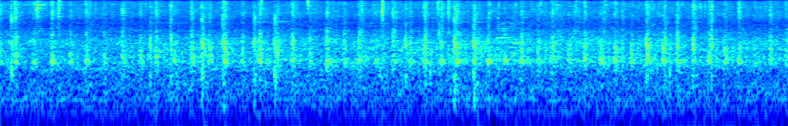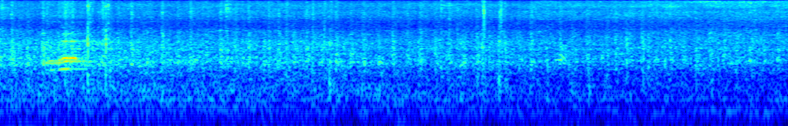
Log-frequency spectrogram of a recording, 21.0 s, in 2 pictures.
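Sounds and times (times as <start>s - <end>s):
train wheels clicking over rail joints: 0.0s - 21.0s
brief whistle-like tone: 11.1s - 11.8s.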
